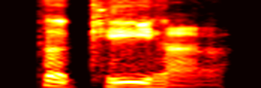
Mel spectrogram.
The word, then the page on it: pakeha: British English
